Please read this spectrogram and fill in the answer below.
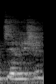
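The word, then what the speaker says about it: chelation: हैं उसे हम आयरन चेलेशन उसे बोलते हैं, या आयरन चेलेटर्स बोलते हैं। आयरन चेलेशन भी एक ही शब्द है, प्रोनाउंस करने के दो अलग तरीके हैं, दोनों ठीक है।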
